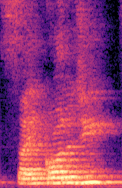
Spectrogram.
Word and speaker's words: psychology: Silent P, psychology, psych, psyche, psycho, and pneumonia.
